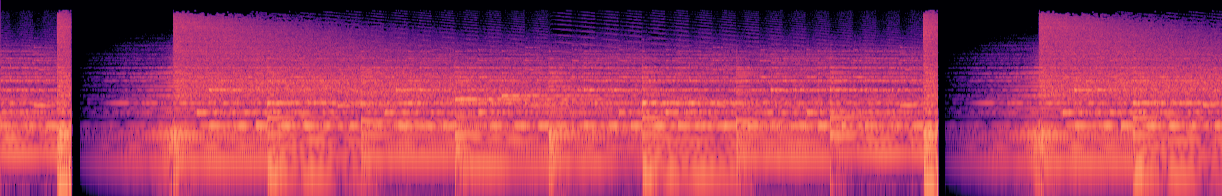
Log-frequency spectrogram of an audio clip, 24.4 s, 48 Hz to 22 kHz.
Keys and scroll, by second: 0.3 Page_Down, 1.9 Escape, 2.5 shift+Page_Down, 2.9 ctrl+Page_Up, 7.3 F3, 7.9 F2.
